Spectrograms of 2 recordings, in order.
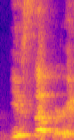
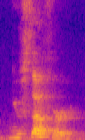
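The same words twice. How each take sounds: First: You suffer repeated much higher and louder with a laugh; emphatic. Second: Said in the usual way. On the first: Shown as a demonstration. Telling viewers Christians suffer, emphatic laughing repeat. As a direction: punch You suffer the second time, half laughing.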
